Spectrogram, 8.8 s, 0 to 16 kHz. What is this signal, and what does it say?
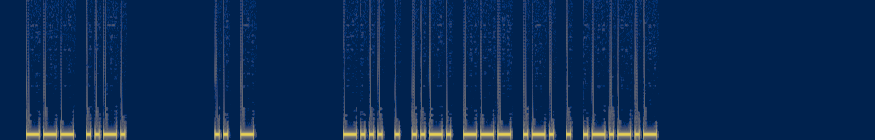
Morse code, heard as a keyed tone, about 28 wpm, 700 Hz. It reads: OF IT BEFORE.
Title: 3x Word-Spacing - Sentences from Top 400 Words - 28wpm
